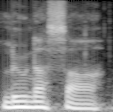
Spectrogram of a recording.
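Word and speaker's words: Lughnasadh: Lugnasad, pronounced Lunasar, the Celtic festival honoring Lug, the god of light, craftsmanship, and war.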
